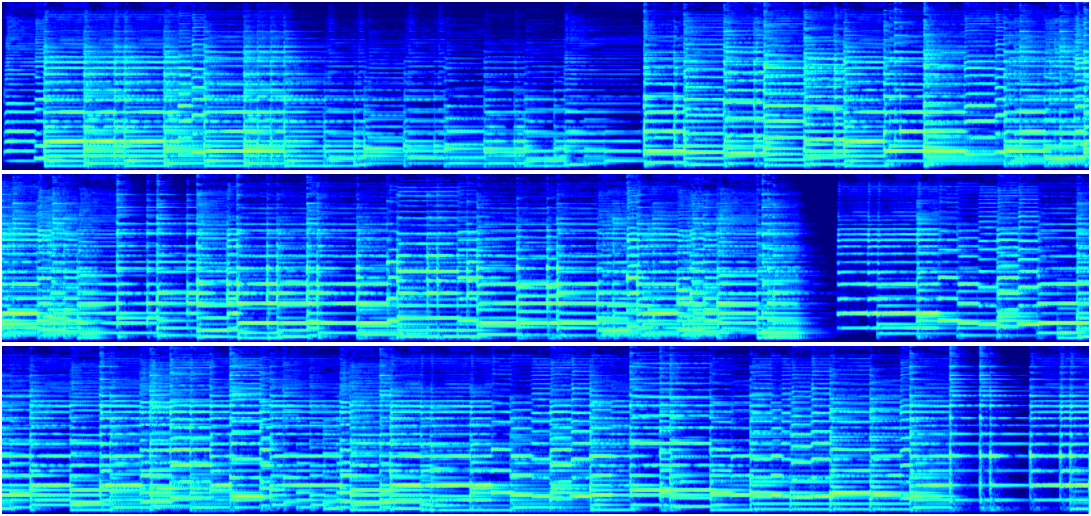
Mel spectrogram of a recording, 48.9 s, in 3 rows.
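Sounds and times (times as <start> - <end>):
tenor saxophone: 0.0 - 18.5, 19.2 - 47.2, 48.0 - 48.9.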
